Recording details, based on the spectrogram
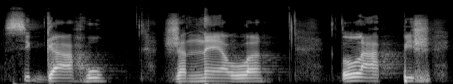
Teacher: a oxítona tem a sílaba tônica na última sílaba agora aqui paroxítonas em que a sílaba tônica está na penúltima sílaba · tônica está na penúltima sílaba reparem cigarro janela lápis Então realmente a sílaba que a gente proferiu com mais força sempre esteve na penúltima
